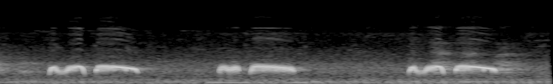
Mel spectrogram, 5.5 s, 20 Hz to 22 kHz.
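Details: Spotted dove thúc gù cooing, played to make newly caught doves coo. Three phrases about 1.8 seconds apart, each a brisk wavering double hoot then a longer, slightly falling hollow coo.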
